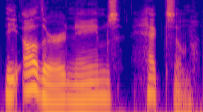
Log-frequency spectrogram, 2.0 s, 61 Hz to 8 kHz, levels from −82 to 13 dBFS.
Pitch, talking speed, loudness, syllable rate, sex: 115 Hz, 120 wpm, -17 LUFS, 4.4 syllables/s, male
